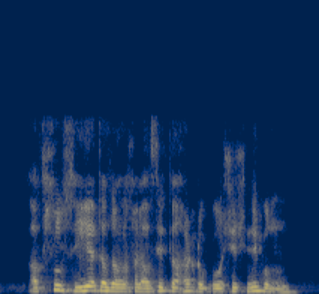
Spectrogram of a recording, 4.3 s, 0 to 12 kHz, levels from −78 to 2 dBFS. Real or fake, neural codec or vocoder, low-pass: fake; codec, 16 kHz, 2 kbps, FreqCodec, smaller model; 7.2 kHz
